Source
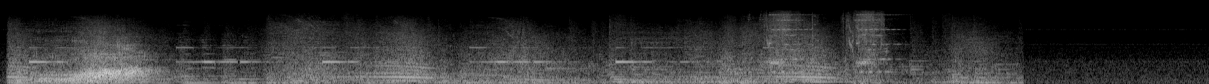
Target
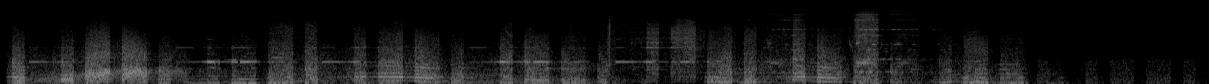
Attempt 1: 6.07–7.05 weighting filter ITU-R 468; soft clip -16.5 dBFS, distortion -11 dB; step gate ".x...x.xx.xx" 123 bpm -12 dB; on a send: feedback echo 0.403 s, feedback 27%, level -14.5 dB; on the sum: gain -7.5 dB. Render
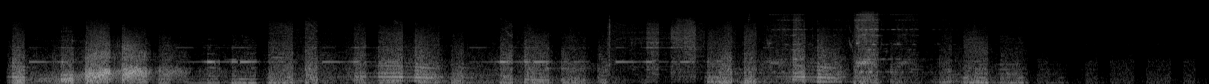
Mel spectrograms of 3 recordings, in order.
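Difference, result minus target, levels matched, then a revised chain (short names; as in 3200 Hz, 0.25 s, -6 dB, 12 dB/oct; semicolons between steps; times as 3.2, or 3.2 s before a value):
soft clip: distortion -6 dB
6.07–7.05 weighting filter ITU-R 468; soft clip -25 dBFS, distortion -5 dB; step gate ".x...x.xx.xx" 123 bpm -12 dB; on a send: feedback echo 0.403 s, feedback 27%, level -14.5 dB; on the sum: gain -7.5 dB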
